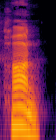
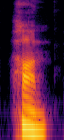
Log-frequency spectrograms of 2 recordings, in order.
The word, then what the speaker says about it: Hahn: Oder Hane, wie, wie, wie würde man Hahn auf Englisch aussprechen? Hahn. Hahn, ja.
